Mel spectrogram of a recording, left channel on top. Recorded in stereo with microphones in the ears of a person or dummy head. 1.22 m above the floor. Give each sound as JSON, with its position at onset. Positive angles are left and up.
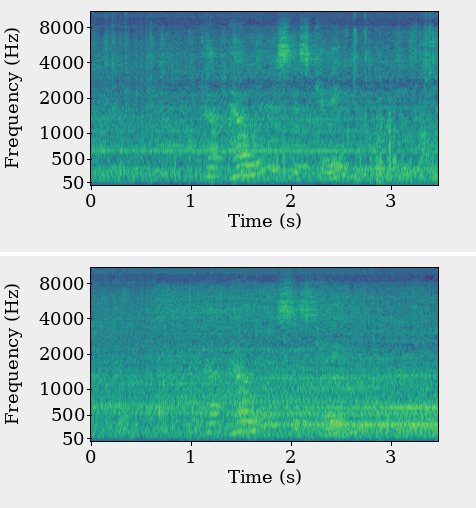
{"t": 1.1, "sound": "a man speaking", "side_deg": 25, "distance_m": 6.5}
